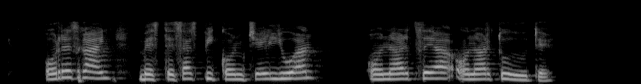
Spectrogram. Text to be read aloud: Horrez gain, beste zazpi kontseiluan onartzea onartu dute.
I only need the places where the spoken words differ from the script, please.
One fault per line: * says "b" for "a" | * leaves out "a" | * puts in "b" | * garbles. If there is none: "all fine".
all fine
